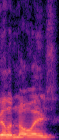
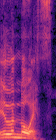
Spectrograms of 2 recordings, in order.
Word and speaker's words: Illinois: Okay, so depending on the state you're in, if you're in the state of Illinois, I'm sorry, there's no S. There's no sounded S. S is silent. Illinois.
